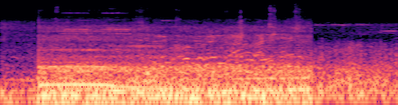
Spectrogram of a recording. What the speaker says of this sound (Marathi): फेस्टिवलला जायच्या आधी एवढी ट्रॅफिक सहन करायला लागतं.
